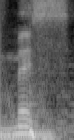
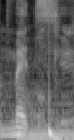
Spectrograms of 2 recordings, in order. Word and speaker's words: Metz: test chez nous on dit Metz et pas Metz c'est pour éviter tout ambiguïté avec les tons d'à côté d'ailleurs par ici on se demande pourquoi les Français ont cette manie de toujours le prononcer à l'allemande ça doit être ça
